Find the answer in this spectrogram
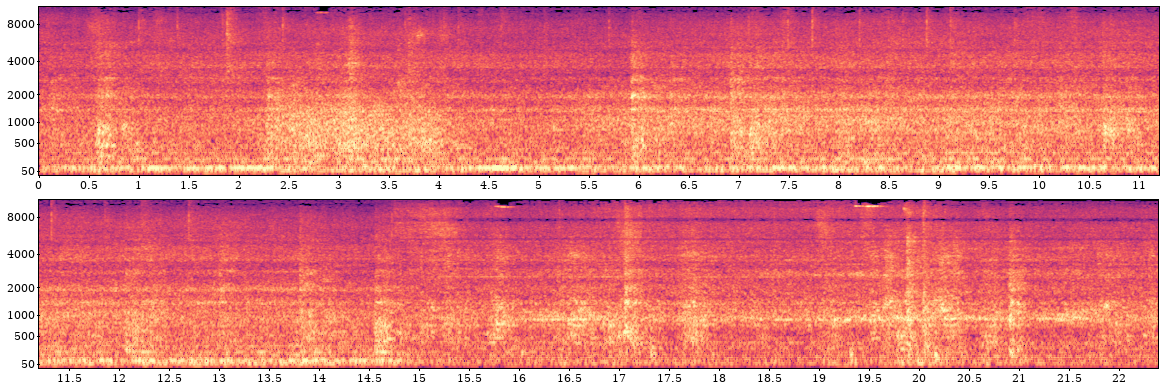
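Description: Running noise of the Thunderbird limited express train at speed, heard inside the carriage: a steady low rumble of wheels on rail. About fifteen seconds in, the rumble drops and gets quieter.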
